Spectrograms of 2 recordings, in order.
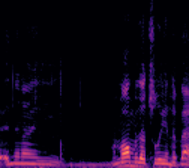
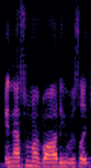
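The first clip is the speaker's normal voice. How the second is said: ordinary talk, nothing marked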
